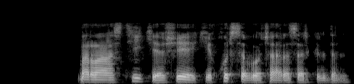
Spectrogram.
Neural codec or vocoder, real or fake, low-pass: none; real; 7.2 kHz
